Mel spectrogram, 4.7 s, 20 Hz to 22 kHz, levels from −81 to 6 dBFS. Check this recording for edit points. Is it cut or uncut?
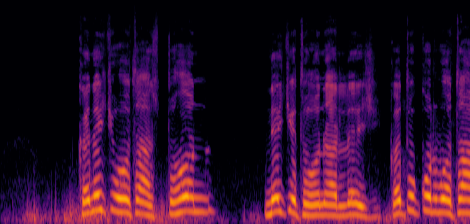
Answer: uncut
